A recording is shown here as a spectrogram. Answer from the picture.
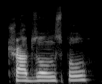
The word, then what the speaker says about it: Trabzonspor: or I don't know if I'm going to butcher this, but Trabzonspor. – Trabzonspor. – That, there we go.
